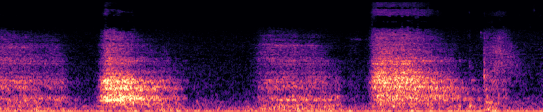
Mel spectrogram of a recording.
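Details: Normal deep breathing on chest auscultation.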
